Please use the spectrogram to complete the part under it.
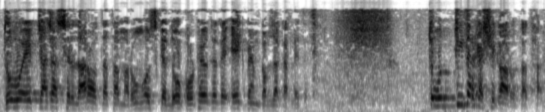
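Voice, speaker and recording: A man's voice: a little high, lively intonation, lo-fi sound, a little hiss or hum. Man preaching with vivid storytelling. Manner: storytelling, recites verses, explains word by word. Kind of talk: Urdu sermon with Quranic recitation.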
